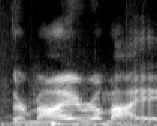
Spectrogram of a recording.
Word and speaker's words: Thermae Romae: The real Rome with, Chibi, can you pronounce this? Thermae Romae.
